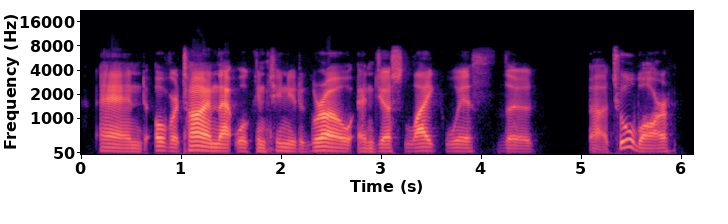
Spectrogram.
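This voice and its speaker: A man's very deep, low voice, bright and sharp in tone, with monotone, flat intonation. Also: dry, close sound with no echo, quiet background. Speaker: software tutorial presenter. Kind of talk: tutorial.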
